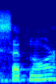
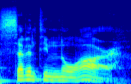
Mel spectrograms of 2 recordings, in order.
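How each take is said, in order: First: The number is said in French. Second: The number is said in English. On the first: The speaker calls it right. "Is it supposed to be like this" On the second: The speaker calls it wrong. "I believe I'm saying it wrong"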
